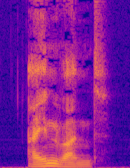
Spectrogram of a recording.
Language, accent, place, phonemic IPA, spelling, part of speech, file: German, Germany, Berlin, /ˈaɪ̯nˌvant/, Einwand, noun, De-Einwand.ogg
- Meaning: objection (statement expressing opposition)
